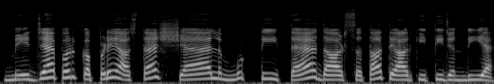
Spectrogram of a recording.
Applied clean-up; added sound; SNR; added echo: none; none; none; none.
